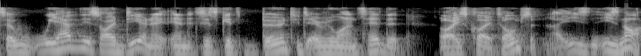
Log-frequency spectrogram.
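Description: A man with an Australian accent and a medium-pitched voice talks at a fairly quick pace. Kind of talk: casual interview chat. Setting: remote call.

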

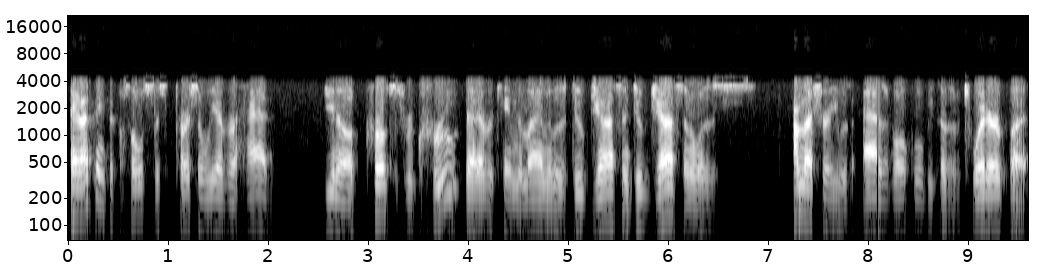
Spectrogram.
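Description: Using an unremarkable speaking voice, a man talks at a fairly quick pace and a fairly low pitch. His pitch variation is ordinary. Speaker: caller, football fan. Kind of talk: call-in sports talk. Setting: phone call. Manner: excitable.

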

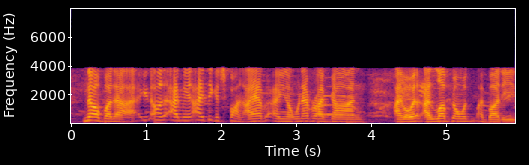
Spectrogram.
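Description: Amid noticeable background noise, a man with a high pitch talks at a fairly quick pace with lively intonation. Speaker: live show host. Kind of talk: live comedy talk show banter. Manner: joking, rambling, animated.

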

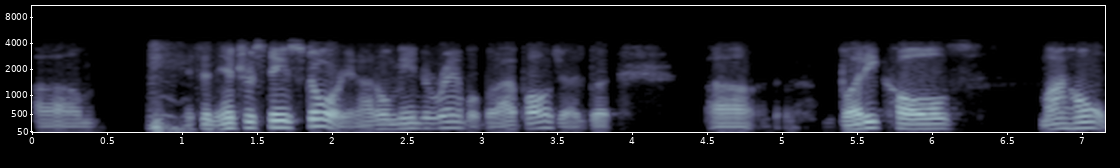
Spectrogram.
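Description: A man with a Southern US accent talks at a moderate pace with lively intonation. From US South. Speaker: football coach. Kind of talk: interview. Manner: halting.

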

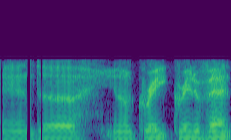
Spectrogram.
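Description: A man with a very deep, low pitch. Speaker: radio show host and arm wrestler. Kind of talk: casual podcast talk. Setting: internet radio show. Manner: hesitant, many fillers.

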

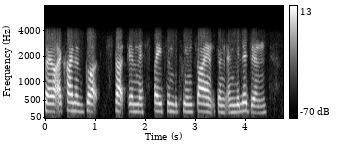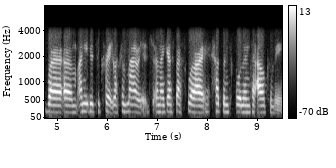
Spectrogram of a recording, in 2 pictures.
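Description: Speaking in a British accent at a moderate pace, a woman keeps her medium pitch in monotone, flat intonation. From UK, Ugandan family. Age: 20s. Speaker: alchemist and TV presenter. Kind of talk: interview.

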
